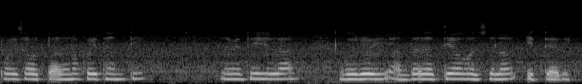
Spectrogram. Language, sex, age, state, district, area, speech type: Odia, female, 18-30, Odisha, Balangir, urban, spontaneous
